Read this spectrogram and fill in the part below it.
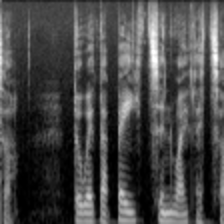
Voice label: "beit", Welsh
